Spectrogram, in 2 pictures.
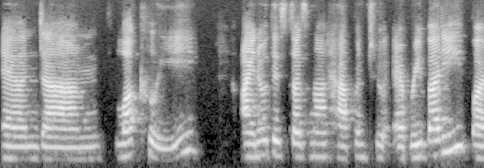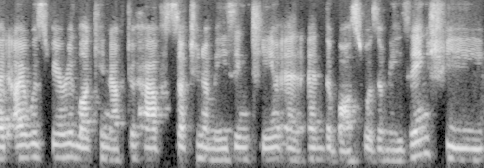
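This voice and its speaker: In a Korean accent, a woman speaks at a moderate pace, her fairly low voice showing ordinary pitch variation. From South Korea. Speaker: student recruitment manager. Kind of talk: podcast interview. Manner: hesitant, many fillers.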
